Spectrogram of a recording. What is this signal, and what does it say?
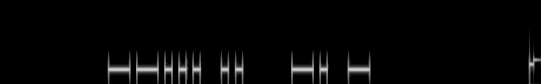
Morse code, heard as a keyed tone, about 17 wpm, 700 Hz. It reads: 7I NT
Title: Winter Field Day Exchanges Encore 17wpm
